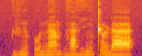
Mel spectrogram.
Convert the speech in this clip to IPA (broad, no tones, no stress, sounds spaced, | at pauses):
vʲ õ ʔ o n ã bʱ a ɦ ĩ t ɽ õ ɳ ɽ a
